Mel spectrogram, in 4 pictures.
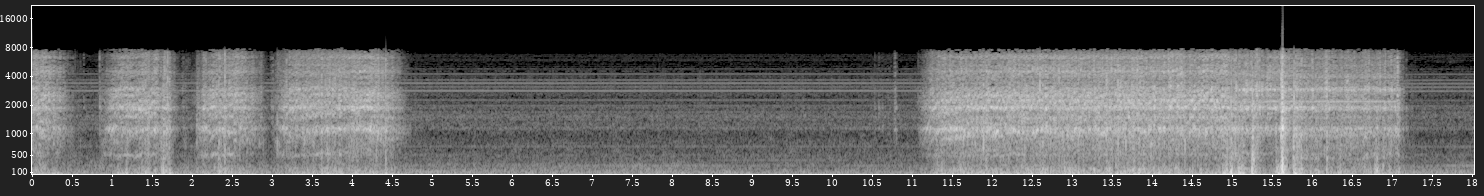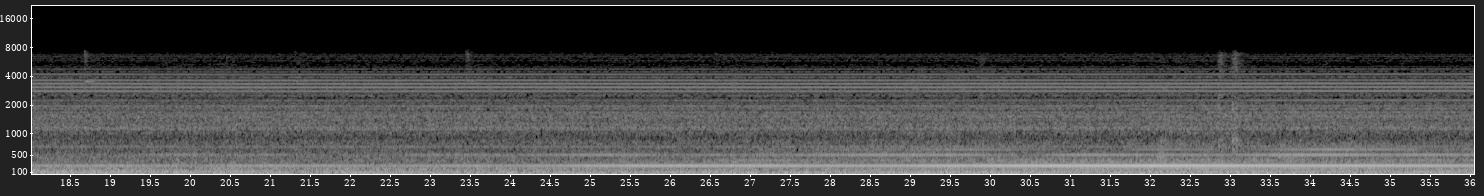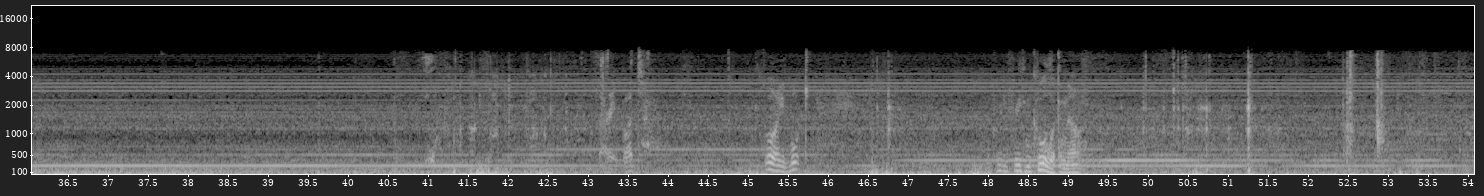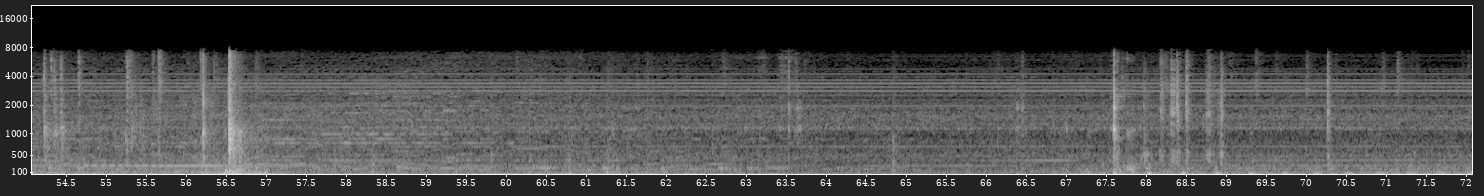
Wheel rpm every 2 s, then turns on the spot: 80, 10, 0, 0, 30, 160, 160, 100, 0, 0, 0, 0, 0, 0, 0, 0, 0, 0, 0, 0, 0, 0, 0, 0, 0, 0, 0, 0, 0, 0, 0, 0, 0, 0, 0, 0.
none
